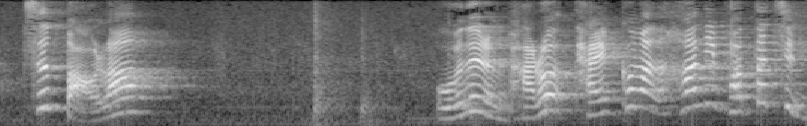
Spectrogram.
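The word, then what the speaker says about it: 吃饱了: 츠바올라. 발음을 위해서 한번 따라해보세요. 츠바올라.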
